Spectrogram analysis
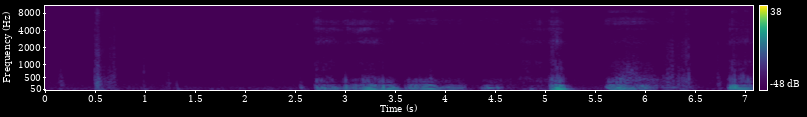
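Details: Labrador dog asleep in an odd sitting position, leaning on its owner: low, rough, rumbling breaths recurring irregularly; a sleeping dog's snoring.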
